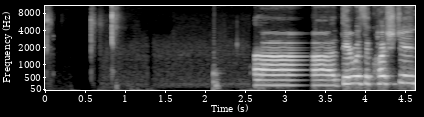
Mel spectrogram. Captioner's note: keyboard typing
